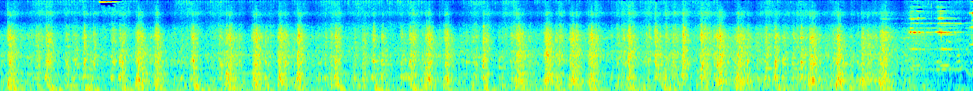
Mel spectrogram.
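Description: Parade marching drums beating a fast, steady rhythm.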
